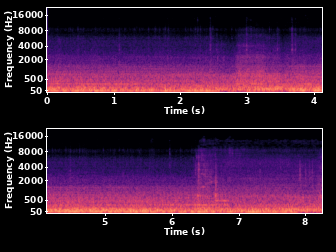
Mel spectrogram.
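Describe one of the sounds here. A vehicle's engine drones steadily.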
